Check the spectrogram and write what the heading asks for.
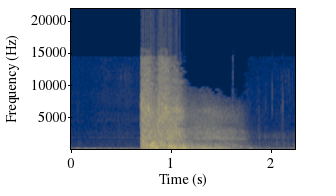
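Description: A single AR-15 rifle shot, very loud, about two-thirds of a second in, with its echo fading over about a second.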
